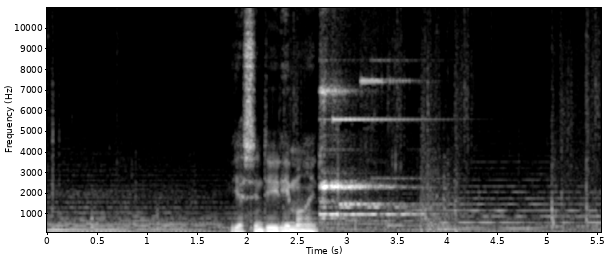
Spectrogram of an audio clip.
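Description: A mobile phone vibrates from an incoming text, a loud, buzzing rattle lasting about a second amid quieter background tones, with a voice talking before it.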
